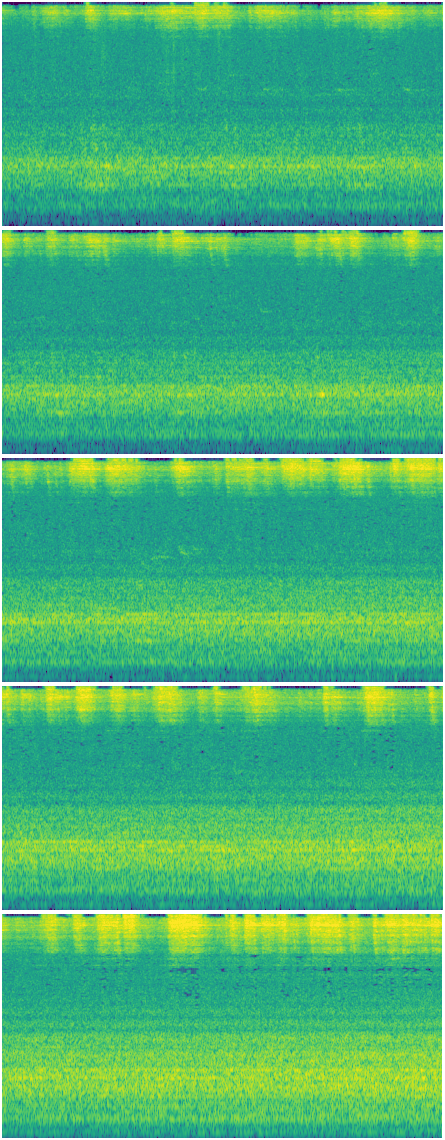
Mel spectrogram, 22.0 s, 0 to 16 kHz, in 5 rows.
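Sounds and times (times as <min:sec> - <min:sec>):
diesel locomotives rumbling: 0:00.0 - 0:22.0.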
